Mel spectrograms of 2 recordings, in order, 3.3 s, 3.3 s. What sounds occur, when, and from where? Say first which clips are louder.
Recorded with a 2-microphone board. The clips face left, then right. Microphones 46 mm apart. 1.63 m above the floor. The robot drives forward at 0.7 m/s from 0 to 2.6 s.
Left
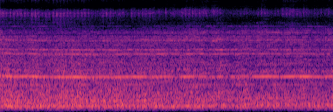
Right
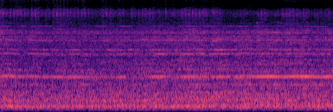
0.0 s an engine running: left 6 dB; 45° left (ahead or behind), 0.8 m; by 3.4 s 20° left (ahead or behind), 1.6 m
